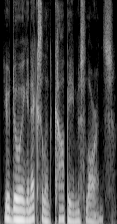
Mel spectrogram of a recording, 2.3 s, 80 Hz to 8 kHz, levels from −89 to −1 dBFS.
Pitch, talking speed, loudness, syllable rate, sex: 125 Hz, 180 wpm, -18 LUFS, 6.1 syllables/s, male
